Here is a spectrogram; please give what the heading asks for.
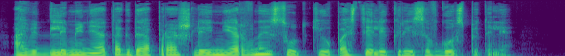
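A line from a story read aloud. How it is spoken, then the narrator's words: Calm confession. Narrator (Russian): спокойно признался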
